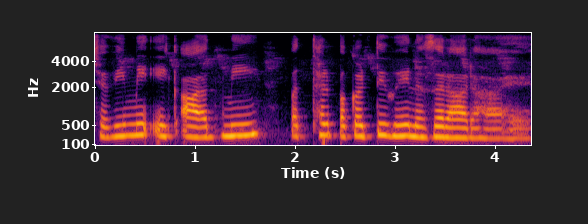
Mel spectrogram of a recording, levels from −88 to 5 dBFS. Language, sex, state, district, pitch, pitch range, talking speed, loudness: Hindi, female, Assam, Kamrup Metropolitan, 245 Hz, 225-255 Hz, 150 wpm, -16 LUFS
